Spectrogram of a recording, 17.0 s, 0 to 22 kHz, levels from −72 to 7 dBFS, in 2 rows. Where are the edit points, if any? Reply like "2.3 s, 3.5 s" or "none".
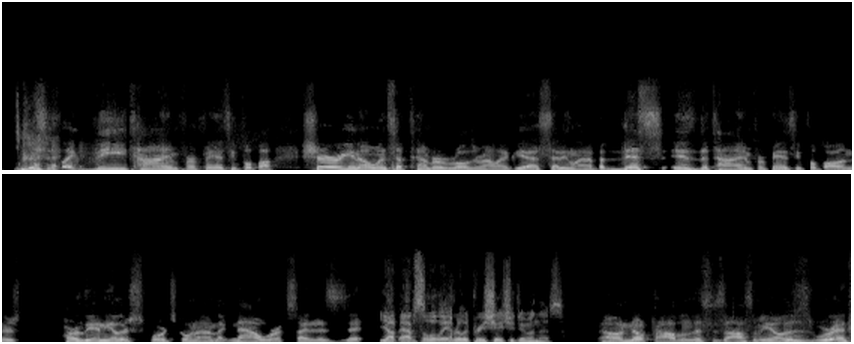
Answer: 13.0 s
